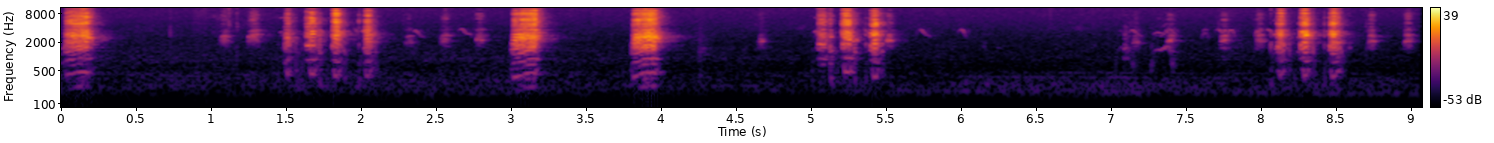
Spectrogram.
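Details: Young call ducks calling repeatedly, loud rasping broadband notes in irregular clusters mixed with fainter high peeps throughout.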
